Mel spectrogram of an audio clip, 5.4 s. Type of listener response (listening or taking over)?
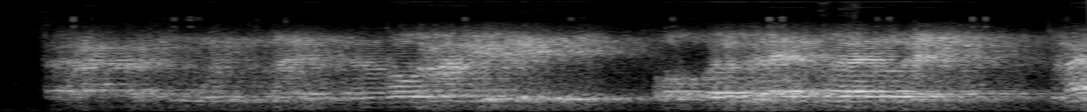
taking over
